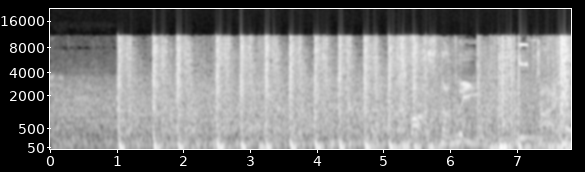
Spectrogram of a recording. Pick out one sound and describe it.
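Rapid gunshots crack in a video game.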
